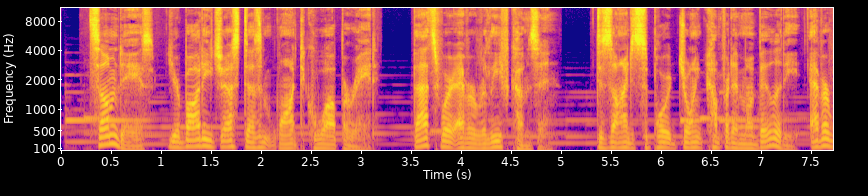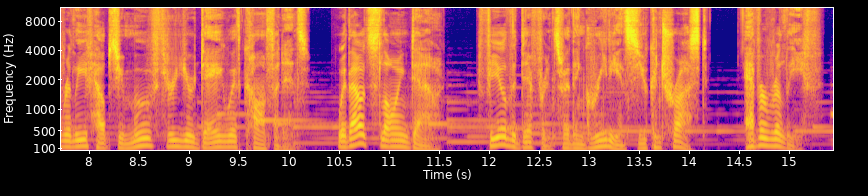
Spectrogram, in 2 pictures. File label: W MUSIC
